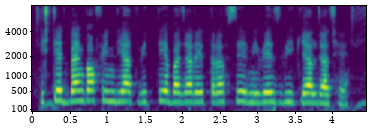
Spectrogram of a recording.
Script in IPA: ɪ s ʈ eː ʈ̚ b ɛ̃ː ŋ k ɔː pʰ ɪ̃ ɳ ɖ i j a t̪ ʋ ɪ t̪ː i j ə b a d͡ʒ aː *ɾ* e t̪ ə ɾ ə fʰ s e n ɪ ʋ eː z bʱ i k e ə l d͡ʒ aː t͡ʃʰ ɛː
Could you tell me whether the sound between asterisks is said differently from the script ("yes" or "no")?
no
